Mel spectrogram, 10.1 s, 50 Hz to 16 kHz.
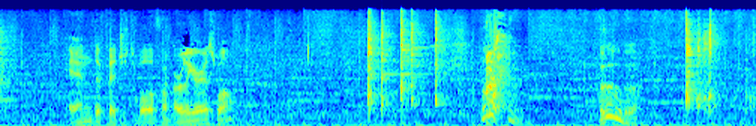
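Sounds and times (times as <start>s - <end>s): background music: 0.0s - 10.0s
metal spatula clinking: 4.8s - 6.0s, 9.1s - 10.0s.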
